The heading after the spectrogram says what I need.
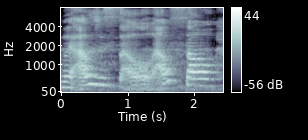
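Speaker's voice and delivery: ordinary talk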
